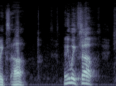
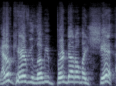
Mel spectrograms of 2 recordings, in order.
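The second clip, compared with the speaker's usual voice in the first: higher, louder mock outrage; acted angry mom; 6 semitones higher, 4 dB louder than usual. Mom answering her daughter's apology, mock outrage. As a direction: throw back an indignant retort, half laughing. Acts mom's angry comeback.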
